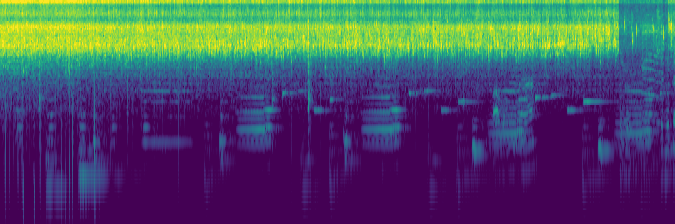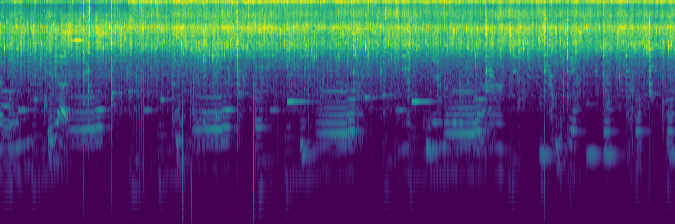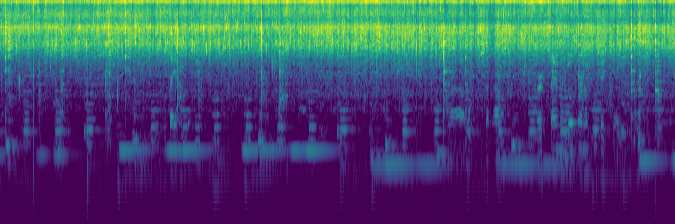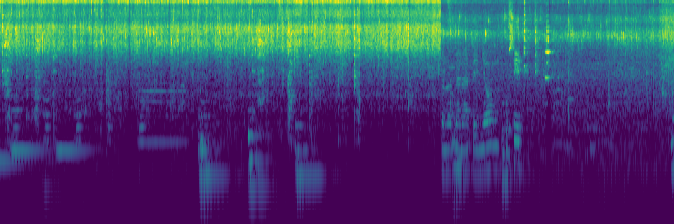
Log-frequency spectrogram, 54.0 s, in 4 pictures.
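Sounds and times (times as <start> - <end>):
onion sizzling in hot oil: 0.0 - 53.9
metal spatula scraping a wok: 14.2 - 32.8, 35.7 - 37.0, 37.8 - 49.1.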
